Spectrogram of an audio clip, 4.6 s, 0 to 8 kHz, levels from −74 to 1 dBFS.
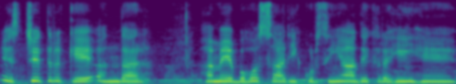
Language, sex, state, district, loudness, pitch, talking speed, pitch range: Hindi, female, Madhya Pradesh, Bhopal, -15 LUFS, 285 Hz, 145 wpm, 275-295 Hz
